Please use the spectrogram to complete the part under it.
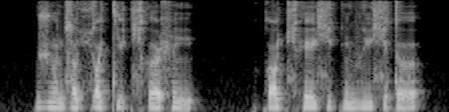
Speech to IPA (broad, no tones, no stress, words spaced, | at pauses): ʒõd͡zɔçɔ tʲɤt͡ɕʰɤʂĩ | kɔt͡ɕʰe ɕikĩvi ɕɤtɤ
